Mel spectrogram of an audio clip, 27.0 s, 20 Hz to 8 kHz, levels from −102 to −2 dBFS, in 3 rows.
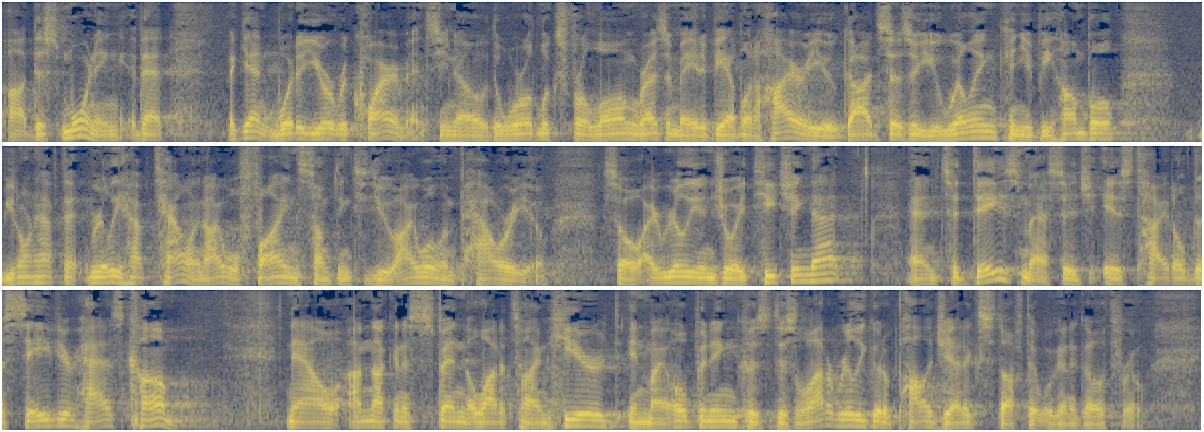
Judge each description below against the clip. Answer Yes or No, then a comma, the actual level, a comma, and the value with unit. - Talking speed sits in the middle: No, fast, 210 wpm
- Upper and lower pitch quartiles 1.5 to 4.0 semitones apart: Yes, average, 3.0 semitones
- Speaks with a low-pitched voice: Yes, low, 100 Hz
